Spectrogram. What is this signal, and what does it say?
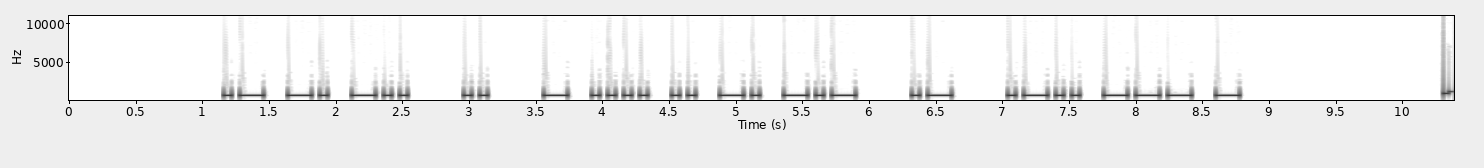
Morse code, heard as a keyed tone, about 20 wpm, 700 Hz. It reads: AND I THINK A LOT
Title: Sets of 5 Words Encore2 20wpm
